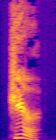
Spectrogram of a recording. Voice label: alert give item, teen girl, survivor voice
